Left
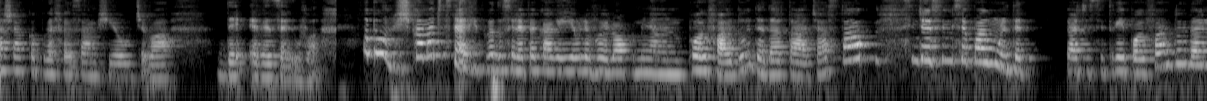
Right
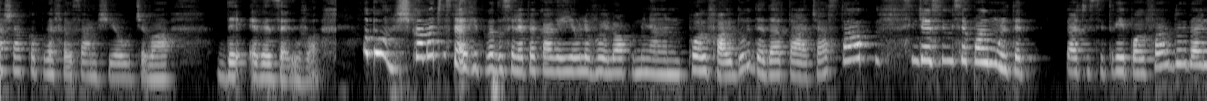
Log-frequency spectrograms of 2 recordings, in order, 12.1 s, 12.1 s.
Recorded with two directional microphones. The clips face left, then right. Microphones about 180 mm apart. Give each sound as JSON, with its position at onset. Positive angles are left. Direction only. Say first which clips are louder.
{"t": 0.0, "sound": "a woman's voice", "louder": "right 4 dB", "side_deg": -25}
